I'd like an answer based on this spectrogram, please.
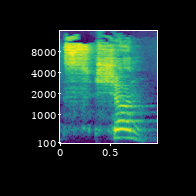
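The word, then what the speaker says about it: Sean: hijo John Lennon es son se escribe este ya sé que se escribe s e a n pero se produce a donde vivían y ella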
